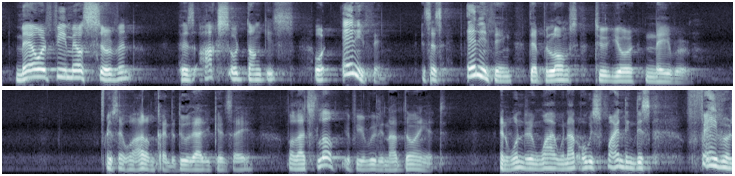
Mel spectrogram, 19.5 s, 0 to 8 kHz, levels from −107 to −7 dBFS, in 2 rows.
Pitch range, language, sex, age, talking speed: 125-180 Hz, English, male, 60-79, 150 wpm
